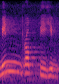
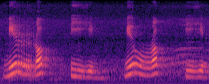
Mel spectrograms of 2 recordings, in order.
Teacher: nun sukun bertemu dengan roh cara membacanya yaitu dimasukkan munculnya bukan min rabbihim bukan seperti itu tapi ni robbihim mirrobbihim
